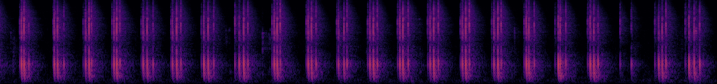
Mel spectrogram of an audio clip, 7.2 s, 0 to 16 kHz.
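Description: A rectangular dark glass perfume bottle is held in one hand and tapped with the long acrylic nails of the other hand. About 24 short, bright clicking taps come at roughly three per second in a slightly uneven rhythm. Each tap has a faint glassy tone and dies away almost instantly.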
